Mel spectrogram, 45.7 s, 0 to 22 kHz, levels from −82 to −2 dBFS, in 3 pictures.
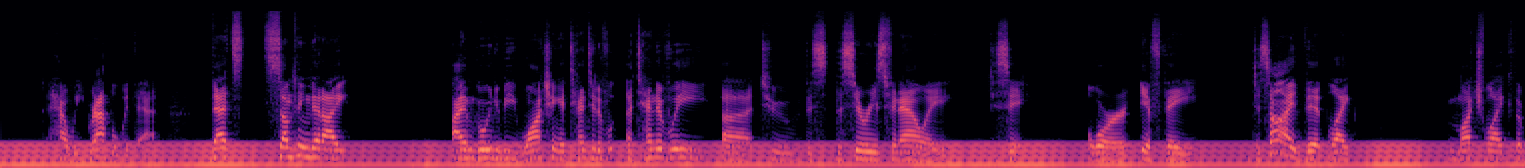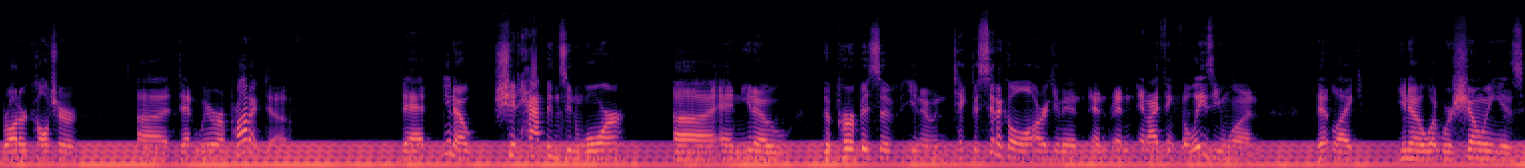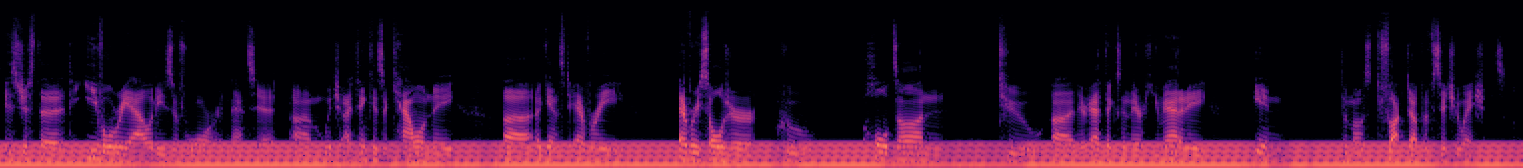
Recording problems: electrical hum; loud; throughout; 60 Hz, 8 dB below the speech

